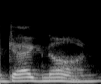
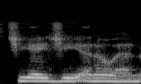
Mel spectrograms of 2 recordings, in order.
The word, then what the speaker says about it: Gagnon: correctly or not it's it's either Gagnon that's g a n o n or gon probably Ganon uh Robert gyan's book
